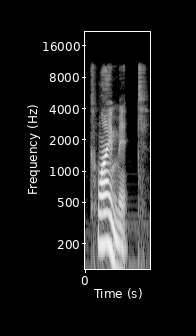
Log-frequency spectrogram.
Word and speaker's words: climate: The first word is chocolate and climate. These are nouns or concepts or things, so that ATE is pronounced it.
